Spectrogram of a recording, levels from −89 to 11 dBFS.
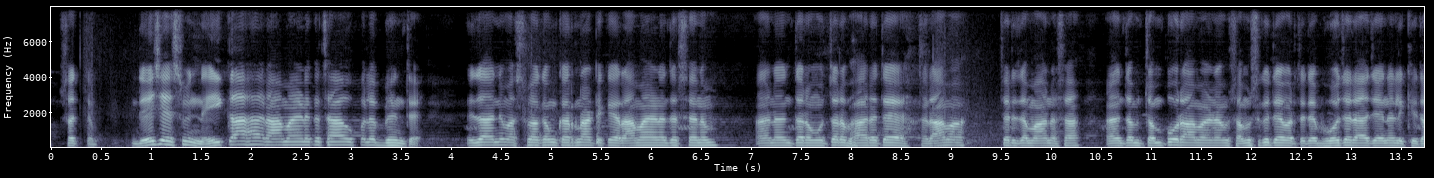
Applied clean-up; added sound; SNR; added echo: neural separator model SepFormer DNS4.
